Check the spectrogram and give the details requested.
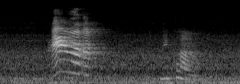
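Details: Pet Alexandrine parakeet kept as a talking parrot, giving a loud, harsh, harmonic-rich squawk lasting about half a second, followed a second later by a shorter, fainter call, in a quiet indoor setting.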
